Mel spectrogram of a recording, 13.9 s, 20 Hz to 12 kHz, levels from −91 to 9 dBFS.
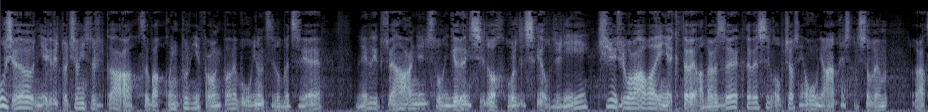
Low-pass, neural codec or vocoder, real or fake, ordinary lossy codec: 9.9 kHz; autoencoder, 22.05 kHz, a latent of 192 numbers a frame, VITS, trained on many speakers; fake; MP3, 32 kbps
